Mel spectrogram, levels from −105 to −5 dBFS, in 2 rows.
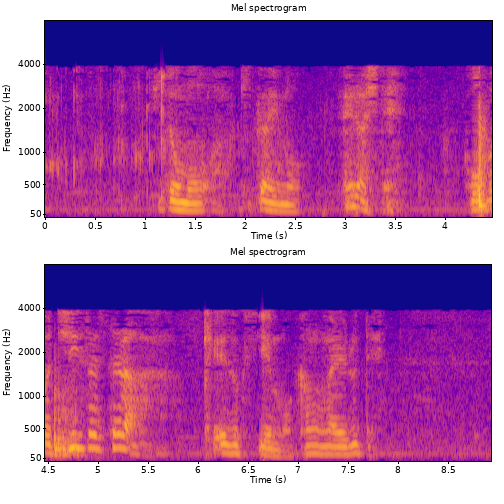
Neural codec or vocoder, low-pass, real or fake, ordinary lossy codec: none; 7.2 kHz; real; AAC, 16 kbps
